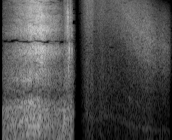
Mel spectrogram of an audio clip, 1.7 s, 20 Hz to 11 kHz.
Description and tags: Power up sound for space ship waste systems. Created for a game built in the IDGA 48 hour game making competition. The effect is based around a reversed sample of a car door strut recorded using a pair of Behringer C2's and a Rode NT2g into a PMD660.
computer, eject, game, power-up, powerup, waste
